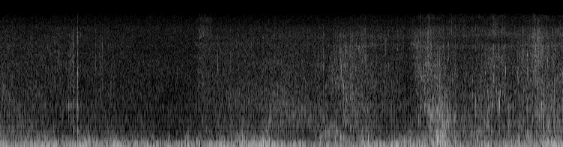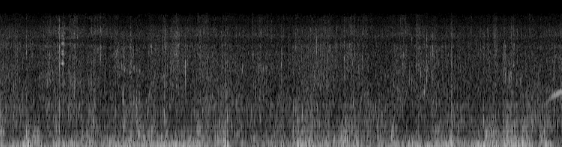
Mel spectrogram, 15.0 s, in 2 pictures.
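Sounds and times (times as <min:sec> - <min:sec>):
water lapping around kayak: 0:00.0 - 0:15.0
wind rumbling on microphone: 0:00.0 - 0:15.0
short splashes: 0:03.8 - 0:15.0.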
